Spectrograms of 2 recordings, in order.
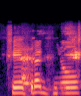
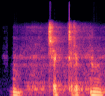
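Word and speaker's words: क्षेत्रज्ञ: But we also should not be pronouncing it as Kshetrajno Akshara Evacha is a mistake. Thank you. Kshetrajna.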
